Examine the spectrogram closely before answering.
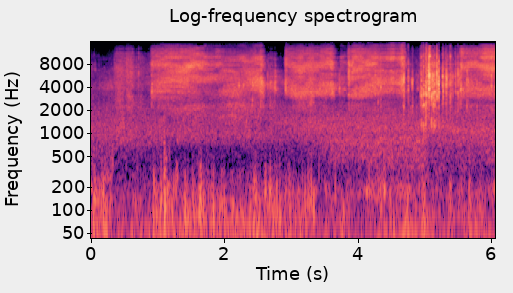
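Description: Aerosol spray-paint can hissing in repeated spurts of about a second as black paint is laid on, with the strongest burst about five seconds in. An uneven low rumble runs underneath.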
